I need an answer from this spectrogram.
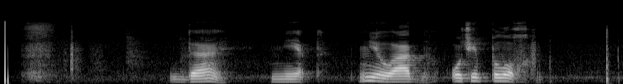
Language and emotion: Russian, sad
